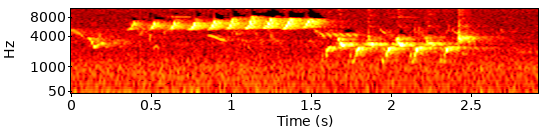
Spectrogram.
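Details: Asian small-clawed otters (Amblonyx cinereus), wild, give rapid, high, bird-like chirps in quick repeated series.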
